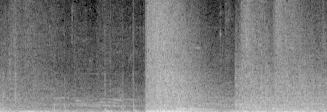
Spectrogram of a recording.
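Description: Musket volleys in Assassin's Creed III gameplay, with two loud, ragged bursts of massed gunfire roughly a second apart over a background of battle noise.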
